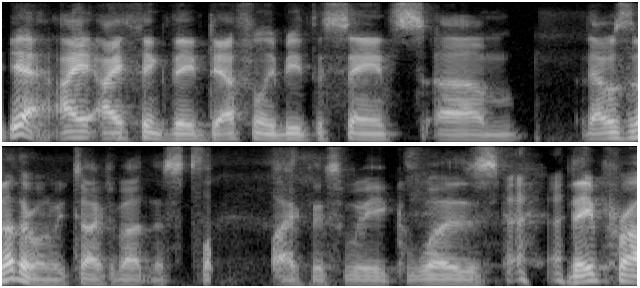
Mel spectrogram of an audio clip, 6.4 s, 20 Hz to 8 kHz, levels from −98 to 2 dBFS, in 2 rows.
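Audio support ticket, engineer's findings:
Nothing to flag on this speech clip; the top end stops at 8 kHz and the lowest bass is trimmed, which is just the call's microphone processing doing its normal job.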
